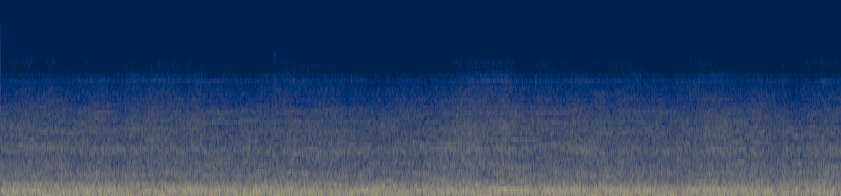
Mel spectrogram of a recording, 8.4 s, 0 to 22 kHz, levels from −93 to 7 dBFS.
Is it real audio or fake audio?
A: fake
